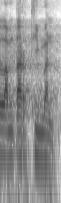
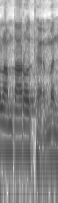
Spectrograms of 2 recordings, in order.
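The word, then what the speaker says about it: لم تر دما: Oh itu lam tarodaman cuma. Lam tarodaman itu karena marjeknya mar'ah, orang ningali sapa mar'ah daman ing getih. Dia bacanya jadi satu lam tardiman.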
